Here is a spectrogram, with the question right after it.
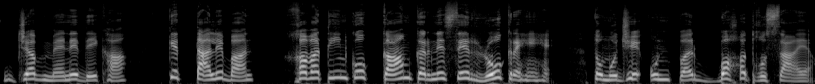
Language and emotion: Urdu, angry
